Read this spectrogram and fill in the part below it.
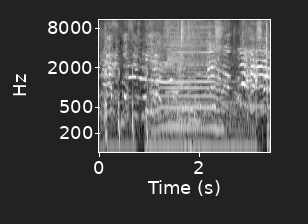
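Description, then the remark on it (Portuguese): A lively group of children chattering and calling out together in a radio studio, their overlapping high voices energetic, with a steady low hum underneath throughout. “Eram muito, tinham muito andamento estes miúdos.”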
